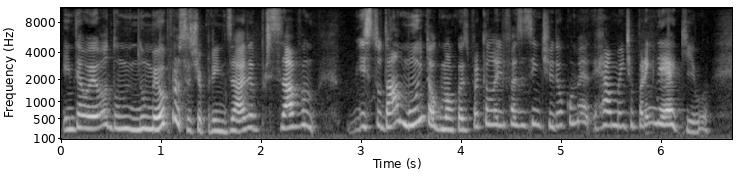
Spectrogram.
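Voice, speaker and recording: Over noticeable background noise, a woman talks very fast in a high voice with lively intonation. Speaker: Japanese language teacher. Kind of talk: interview.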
